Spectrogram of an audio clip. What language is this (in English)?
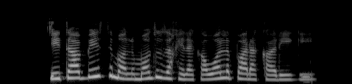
Pashto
